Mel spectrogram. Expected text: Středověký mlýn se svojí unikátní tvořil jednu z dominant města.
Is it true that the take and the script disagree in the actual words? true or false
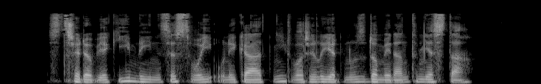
false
